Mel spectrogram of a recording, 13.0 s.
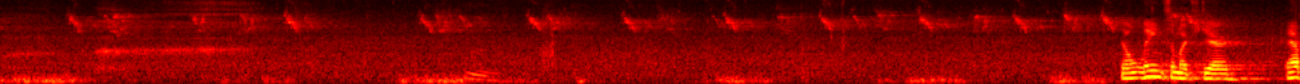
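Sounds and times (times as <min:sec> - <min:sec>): small birds chirping: 0:00.0 - 0:13.0
hooves thudding on soft dirt: 0:03.9 - 0:11.4.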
